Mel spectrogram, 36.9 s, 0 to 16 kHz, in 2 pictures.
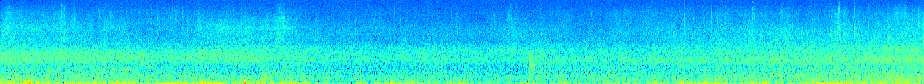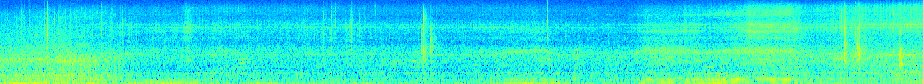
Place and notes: berlin: friedelstraße - the city, the country & me: windy night
windy night, small flags of a nearby toyshop fluttering in the wind, someone warming up the motor of his car, taxis, passers by
the city, the country & me: february 1, 2013
Berlin, Germany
